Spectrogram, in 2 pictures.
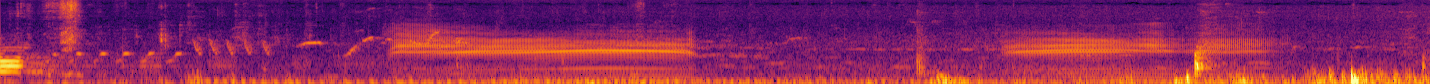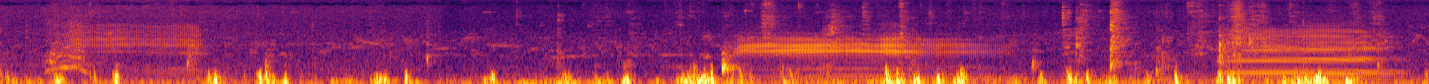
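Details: Tame cattle herded across a rice field in Indonesia give a series of about four medium-length moos, accompanied by steady low rumbling and scattered thumps of movement.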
